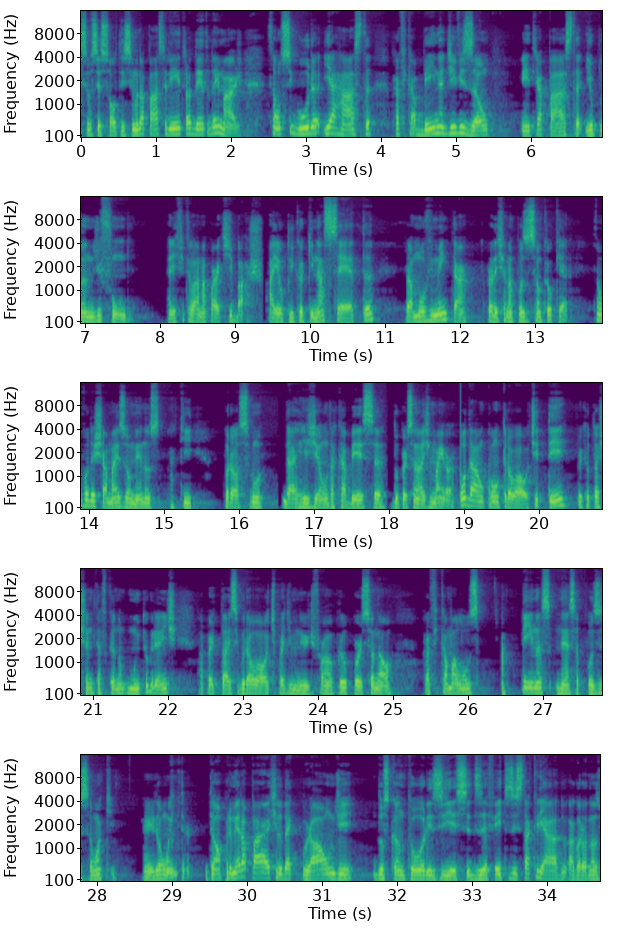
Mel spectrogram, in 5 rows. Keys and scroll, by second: 19.9 ctrl+alt+t, 22.4 ctrl+alt+t.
